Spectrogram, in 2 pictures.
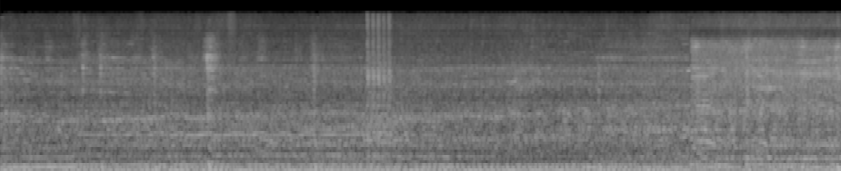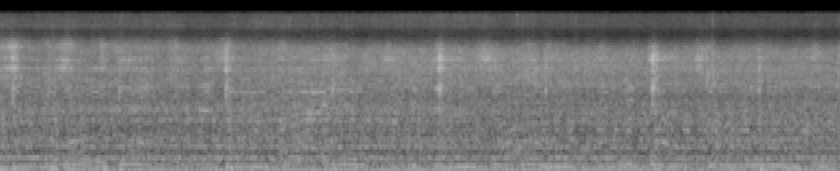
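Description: Steady engine drone and rumble heard from inside a moving passenger vehicle, with indistinct voices in the background.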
